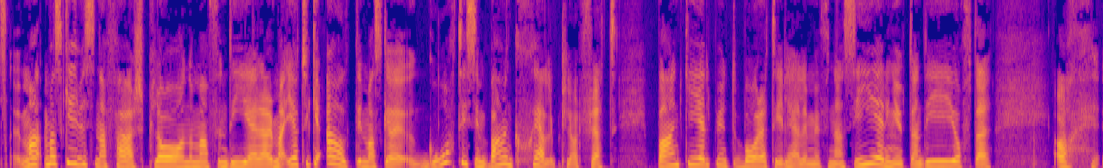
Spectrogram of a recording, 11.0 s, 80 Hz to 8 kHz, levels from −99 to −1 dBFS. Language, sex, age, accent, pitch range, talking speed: Swedish, female, 30-49, native, 175-230 Hz, 195 wpm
